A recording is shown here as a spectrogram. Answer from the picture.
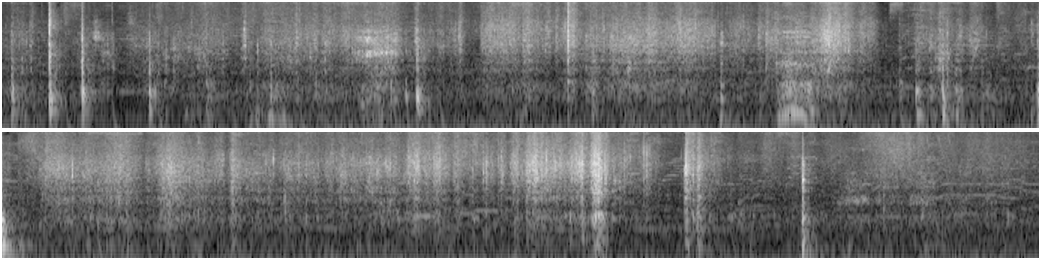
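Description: A cardboard shipping box being opened by hand, with white packing paper pulled out and crumpled: bursts of paper rustling and crackling mixed with scattered knocks and taps on the box and table.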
